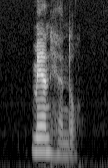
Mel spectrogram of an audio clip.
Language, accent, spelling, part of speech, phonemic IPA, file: English, US, manhandle, verb, /ˈmænˌhæn.dəl/, En-us-manhandle.ogg
- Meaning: 1. To move something heavy by force of men, without aid of levers, pulleys, machine, or tackles 2. To assault or beat up a person 3. To mishandle; to handle roughly; to mangle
